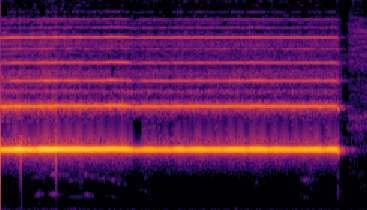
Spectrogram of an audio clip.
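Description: A recorder holding the note B, one steady, pure, flute-like tone lasting about four and a half seconds, close and clear, then stopping abruptly, with no voices.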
